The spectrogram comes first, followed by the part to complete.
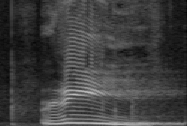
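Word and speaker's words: ऋ: देखिए बच्चों, स्वर अ, आ, ई, ऊ, ये है री। इसे क्या कहते हैं हम? री। इसका उच्चारण री होता है।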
